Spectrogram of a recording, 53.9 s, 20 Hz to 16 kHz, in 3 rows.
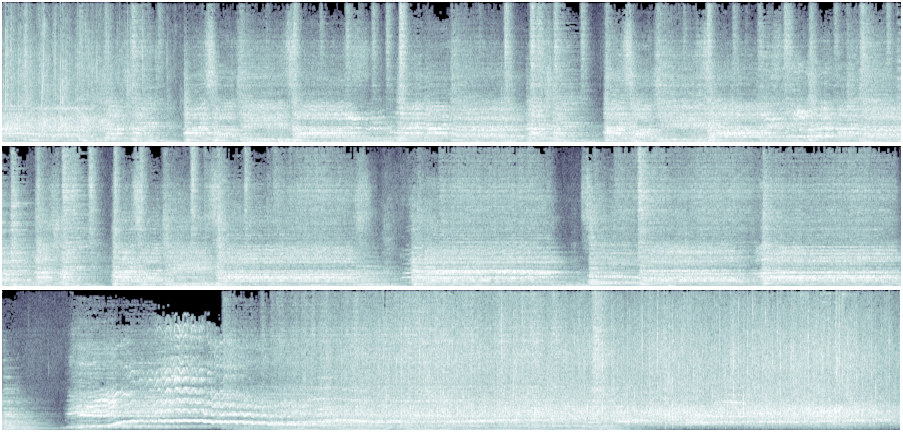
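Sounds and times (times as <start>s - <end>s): gospel choir singing: 0.0s - 53.9s.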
